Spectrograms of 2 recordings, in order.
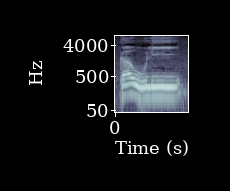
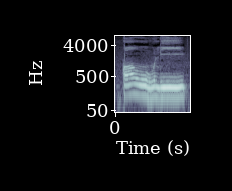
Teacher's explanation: Dia bukan kauli tapi dia qauli. Kena tebal. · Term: huruf qaf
